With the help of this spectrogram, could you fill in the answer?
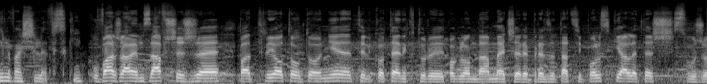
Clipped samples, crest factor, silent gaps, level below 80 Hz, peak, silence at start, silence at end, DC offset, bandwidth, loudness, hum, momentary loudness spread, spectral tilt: under 0.1%; 12 dB; none; -46 dBFS; -4 dBFS; 0 s; 0 s; under 0.1%; 18 kHz; -16 LUFS; none; 8 LU; -5 dB/octave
